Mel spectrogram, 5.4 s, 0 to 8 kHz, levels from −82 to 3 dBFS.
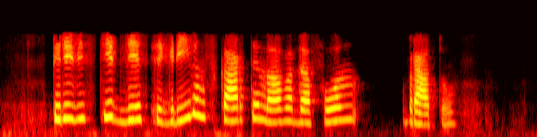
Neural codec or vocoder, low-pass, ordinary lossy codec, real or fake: codec, 24 kHz, 1.2 kbps, DualCodec; 7.2 kHz; AAC, 16 kbps; fake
